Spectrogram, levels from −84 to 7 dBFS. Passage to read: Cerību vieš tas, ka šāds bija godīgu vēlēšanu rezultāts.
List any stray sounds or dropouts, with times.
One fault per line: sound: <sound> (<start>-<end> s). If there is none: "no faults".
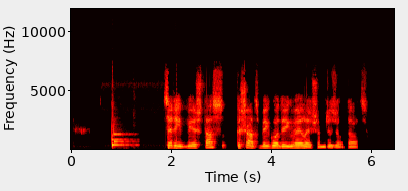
sound: cough (0.8-1.4 s)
